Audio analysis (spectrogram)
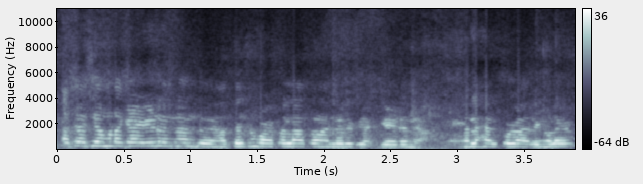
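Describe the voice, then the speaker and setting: A woman's voice: on the high side, racing, a crowd in the background. A woman casually vlogging to viewers, mixing English words into her Malayalam. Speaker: travel vlogger. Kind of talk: casual spoken vlog commentary. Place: outdoors on a trek. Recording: very noisy outdoor trail recording.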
